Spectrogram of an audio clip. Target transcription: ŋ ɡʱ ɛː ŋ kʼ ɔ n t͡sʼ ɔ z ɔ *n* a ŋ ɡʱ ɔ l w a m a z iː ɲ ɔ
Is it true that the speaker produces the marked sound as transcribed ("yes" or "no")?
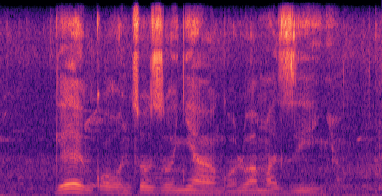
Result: no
